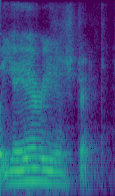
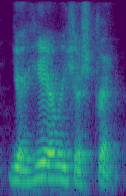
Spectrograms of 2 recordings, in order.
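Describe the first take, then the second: First: Put-on lower, softer Caribbean-accented saying. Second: Said in the usual way. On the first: Quoting Caribbean family belief about hair, light Caribbean accent. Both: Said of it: "That's Caribbean people".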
